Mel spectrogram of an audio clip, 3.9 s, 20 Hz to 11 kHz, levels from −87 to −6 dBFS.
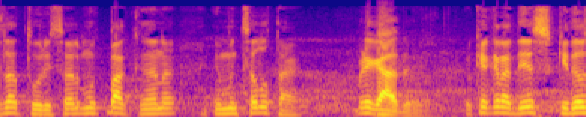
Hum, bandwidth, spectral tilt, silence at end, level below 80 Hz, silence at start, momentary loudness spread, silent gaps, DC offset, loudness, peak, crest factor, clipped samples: none; 11 kHz; -4 dB/octave; 0 s; -46 dBFS; 0 s; 17 LU; none; under 0.1%; -14 LUFS; 0 dBFS; 14 dB; 0.3%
